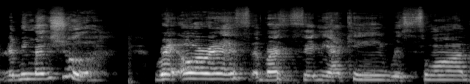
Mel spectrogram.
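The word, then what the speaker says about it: Rey Horus: uh we have uh Ray or how you pronounce that J news because I about to mess it up orus or yeah Ray orus exactly yeah Ray orus that's I was like let me make sure Ray orus versus Sydney aen Rich Swan versus man like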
